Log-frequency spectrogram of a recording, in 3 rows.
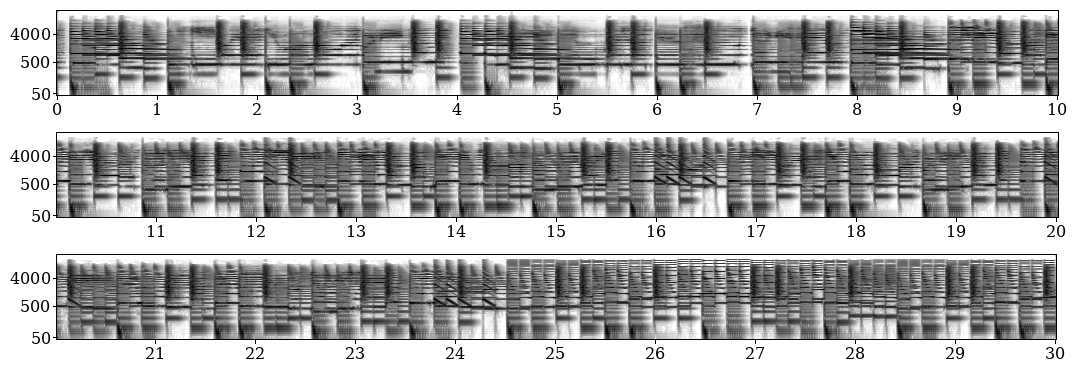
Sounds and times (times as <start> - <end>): Electronica: 12.1 - 12.7, 16.0 - 16.8, 19.8 - 20.6, 23.8 - 28.9
Techno: 12.1 - 12.7, 16.0 - 16.9, 19.8 - 21.0, 23.7 - 30.0.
